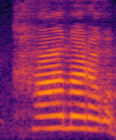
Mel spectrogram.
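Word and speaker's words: comma: 별거 뭐가 있겠니 맞아요 카마라고 발음하세요 이제 콤마가 아니라 카메라 이것도 얘기해 줄게요 잠깐만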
